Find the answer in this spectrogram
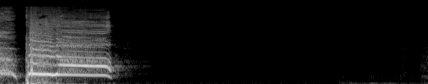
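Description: A man's loud, drawn-out celebratory yell of "yeah", held on one pitch and cutting off about a second in.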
